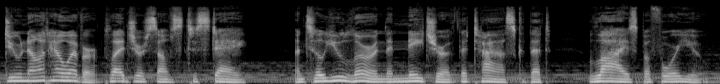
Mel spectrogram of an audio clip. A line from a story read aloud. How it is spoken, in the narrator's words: said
